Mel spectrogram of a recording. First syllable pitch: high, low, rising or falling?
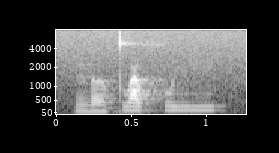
low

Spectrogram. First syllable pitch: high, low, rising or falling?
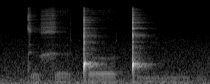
low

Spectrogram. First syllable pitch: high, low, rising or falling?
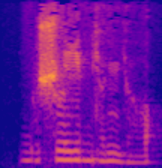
high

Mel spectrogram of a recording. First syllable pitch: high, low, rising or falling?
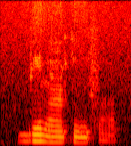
high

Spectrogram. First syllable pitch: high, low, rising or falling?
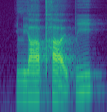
rising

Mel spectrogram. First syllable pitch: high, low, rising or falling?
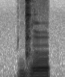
low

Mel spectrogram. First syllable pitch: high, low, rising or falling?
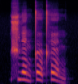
falling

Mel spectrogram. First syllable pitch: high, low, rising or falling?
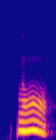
falling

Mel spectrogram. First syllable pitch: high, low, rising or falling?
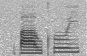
low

